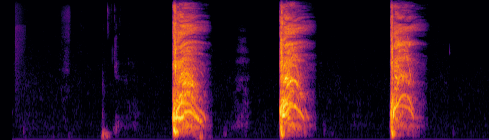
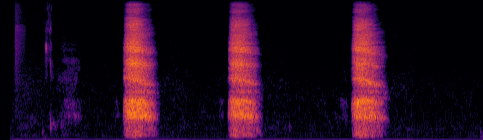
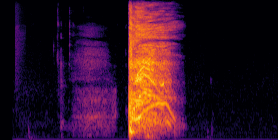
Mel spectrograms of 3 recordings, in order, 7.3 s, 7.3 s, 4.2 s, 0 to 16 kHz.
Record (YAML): three_cough_length: 7.3 s
three_cough_amplitude: 27213
three_cough_signal_mean_std_ratio: 0.28
exhalation_length: 7.3 s
exhalation_amplitude: 6090
exhalation_signal_mean_std_ratio: 0.32
cough_length: 4.2 s
cough_amplitude: 31644
cough_signal_mean_std_ratio: 0.29
survey_phase: alpha (2021-03-01 to 2021-08-12)
age: 45-64
gender: Male
wearing_mask: 'No'
symptom_none: true
smoker_status: Ex-smoker
respiratory_condition_asthma: false
respiratory_condition_other: false
recruitment_source: REACT
submission_delay: 3 days
covid_test_result: Negative
covid_test_method: RT-qPCR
